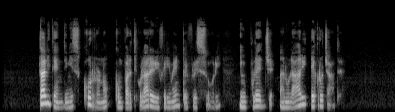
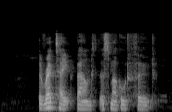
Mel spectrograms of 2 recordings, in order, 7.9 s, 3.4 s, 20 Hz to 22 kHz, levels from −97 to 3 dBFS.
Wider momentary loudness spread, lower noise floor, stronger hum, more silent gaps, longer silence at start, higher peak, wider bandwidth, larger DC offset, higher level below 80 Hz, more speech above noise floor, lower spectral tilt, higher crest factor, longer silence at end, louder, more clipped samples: first, 17 LU vs 12 LU; second, -77 dBFS vs -84 dBFS; neither; neither; about the same, 0.8 s vs 0.8 s; first, -4 dBFS vs -14 dBFS; first, 12 kHz vs 7.8 kHz; neither; second, -82 dBFS vs -76 dBFS; about the same, 47 dB vs 46 dB; about the same, -4.5 dB/octave vs -4.5 dB/octave; about the same, 28 dB vs 26 dB; first, 1.1 s vs 0.35 s; first, -29 LUFS vs -38 LUFS; neither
